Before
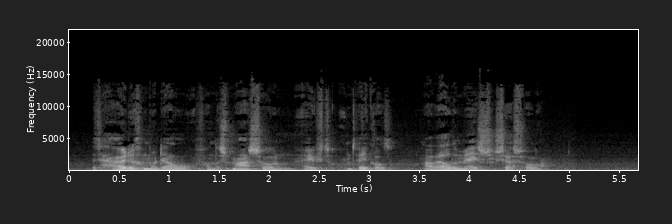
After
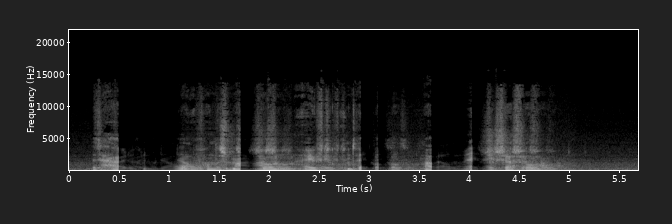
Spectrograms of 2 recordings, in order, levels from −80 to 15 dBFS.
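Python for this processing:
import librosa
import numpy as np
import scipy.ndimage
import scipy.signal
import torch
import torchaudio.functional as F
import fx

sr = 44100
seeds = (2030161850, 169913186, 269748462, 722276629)

y = fx.echo_feedback(x, sr, ms=162, feedback_pct=17, wet_db=-9)
y = fx.gate_flip(y, sr, shuts_db=-9.0, range_db=-36)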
